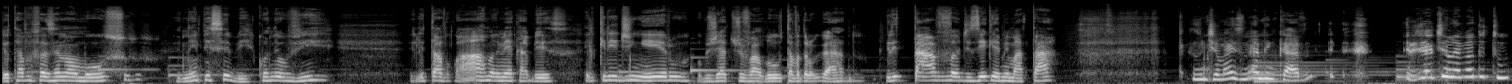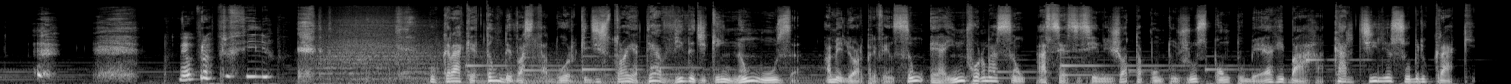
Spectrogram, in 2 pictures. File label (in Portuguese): spot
